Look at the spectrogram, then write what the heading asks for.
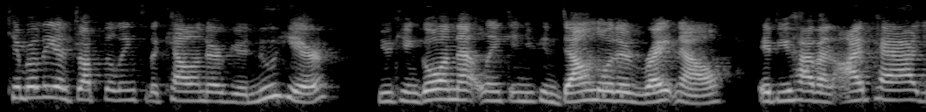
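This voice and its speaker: A woman from Cameroon, a physician in her thirties, hosting an energetic webinar and coaching her audience directly, often checking in with "okay?". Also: medium pitch. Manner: upbeat, direct, repeats cues like "okay?" to the audience. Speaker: physician hosting a webinar for international medical graduates. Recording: slightly dull lo-fi webinar audio.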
